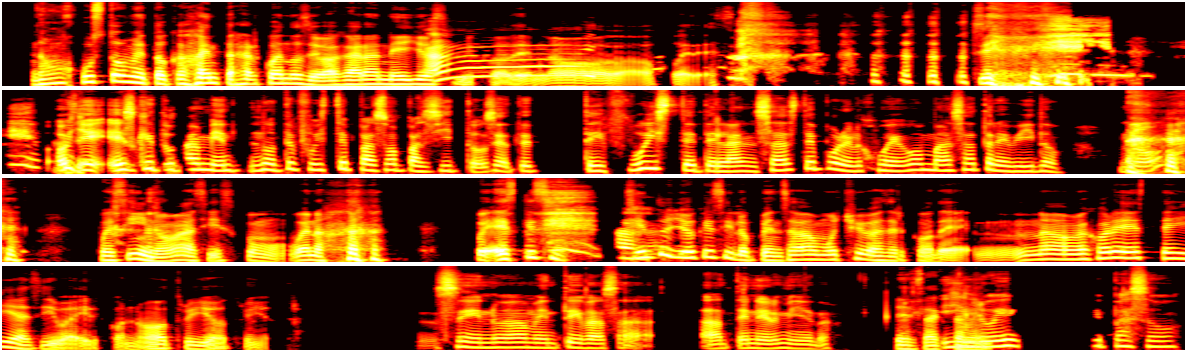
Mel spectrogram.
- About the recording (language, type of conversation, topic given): Spanish, podcast, ¿Alguna vez un pequeño riesgo te ha dado una alegría enorme?
- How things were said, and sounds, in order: laugh; laughing while speaking: "Sí"; chuckle; chuckle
